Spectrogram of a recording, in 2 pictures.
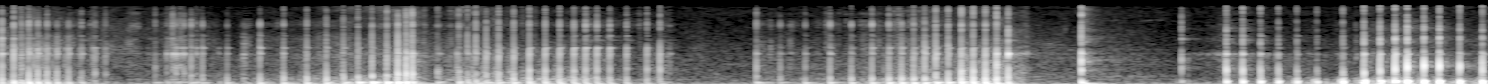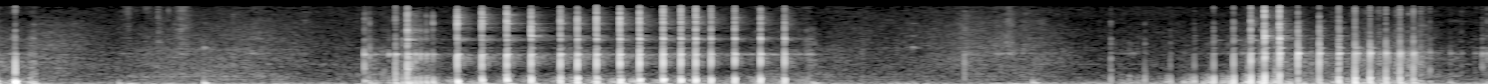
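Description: A light-blue plastic stick is scratched along the horizontal ribs of a large, dark, ribbed glass bottle that is hollow and appears empty. The result is bursts of rapid, dense clicking in several separate passes with short pauses between them. Each pass has a low, hollow resonance and very little high-end brightness.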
